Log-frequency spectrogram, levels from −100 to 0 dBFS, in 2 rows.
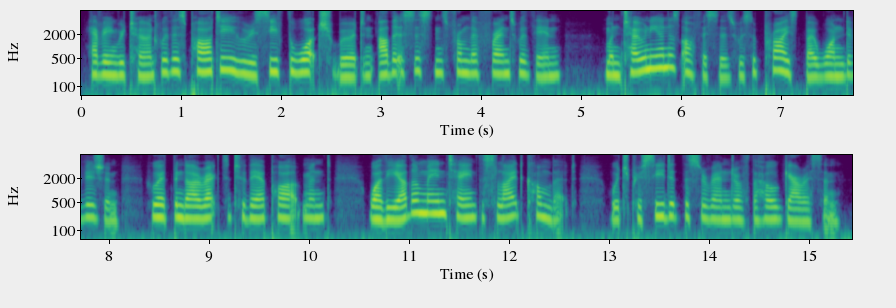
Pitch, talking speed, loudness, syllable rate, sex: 210 Hz, 185 wpm, -19 LUFS, 6.2 syllables/s, female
